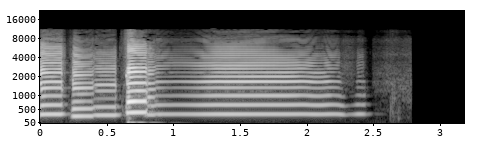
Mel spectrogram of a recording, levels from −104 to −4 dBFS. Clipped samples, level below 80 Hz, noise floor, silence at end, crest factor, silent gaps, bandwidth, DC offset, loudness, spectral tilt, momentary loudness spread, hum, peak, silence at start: under 0.1%; -60 dBFS; -43 dBFS; 0.75 s; 18 dB; none; 11.5 kHz; under 0.1%; -18 LUFS; 0.5 dB/octave; 15 LU; none; -2 dBFS; 0 s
